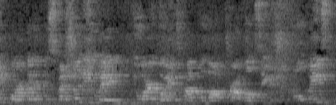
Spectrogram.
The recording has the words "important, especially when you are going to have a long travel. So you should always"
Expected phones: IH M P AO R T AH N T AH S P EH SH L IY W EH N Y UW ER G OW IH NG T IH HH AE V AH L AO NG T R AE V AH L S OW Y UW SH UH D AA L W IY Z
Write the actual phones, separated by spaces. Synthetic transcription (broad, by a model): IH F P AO R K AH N AH S P EH SH L IY W EH N Y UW ER G OW IH NG T IH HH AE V AH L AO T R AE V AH L S OW Y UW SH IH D AA L W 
